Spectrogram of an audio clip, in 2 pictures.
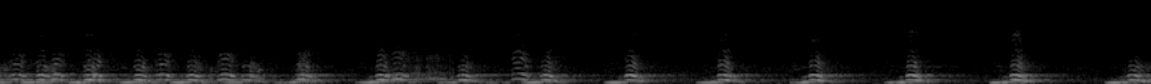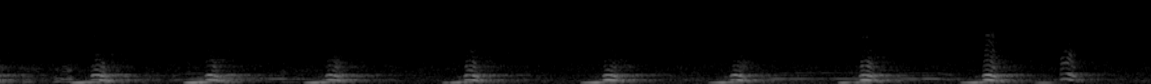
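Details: Captive siamangs in Tampa deliver a sustained, regular series of loud barks, roughly two per second, each a harsh, harmonic-rich whoop, with a few higher sliding wails breaking through in the second half.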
